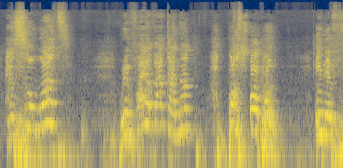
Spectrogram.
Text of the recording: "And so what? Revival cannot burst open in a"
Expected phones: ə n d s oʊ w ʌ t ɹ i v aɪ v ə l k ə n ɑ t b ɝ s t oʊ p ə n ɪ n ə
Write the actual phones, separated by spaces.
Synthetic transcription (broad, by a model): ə n s oʊ w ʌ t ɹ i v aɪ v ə k ə n ɑ t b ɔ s oʊ p ə n ɪ n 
